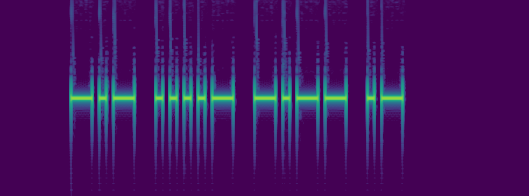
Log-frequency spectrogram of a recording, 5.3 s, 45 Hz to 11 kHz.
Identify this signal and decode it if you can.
Morse code, heard as a keyed tone, about 17 wpm, 700 Hz. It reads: K4YA
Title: USA Call Signs - 4 Characters - Repeated 2x - 17wpm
